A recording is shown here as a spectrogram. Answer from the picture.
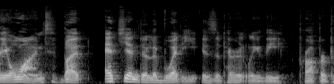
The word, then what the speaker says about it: La Boétie: Properly pronounced not, as might be thought, La Boétie, but rather La Boétie, with the hard T, as it was pronounced in the Périgord dialect of the region in which La Boétie lived.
